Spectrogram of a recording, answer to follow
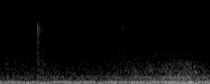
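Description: Small craft scissors snipping a little paper label: one sharp snip about half a second in and a fainter one about a second later, over a steady low hum.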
